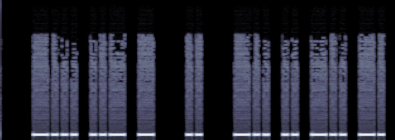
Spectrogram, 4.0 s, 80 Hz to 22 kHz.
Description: Morse code, heard as a keyed tone, about 25 wpm, 1000 Hz. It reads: BUT I DIDN
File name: qotdfiles / 25wpm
